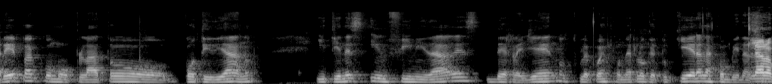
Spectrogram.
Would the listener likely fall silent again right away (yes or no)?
no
